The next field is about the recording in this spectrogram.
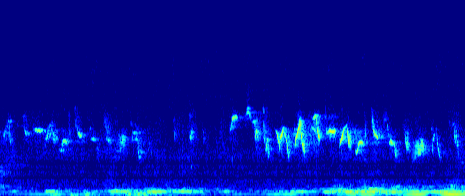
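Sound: birds chirping outdoors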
